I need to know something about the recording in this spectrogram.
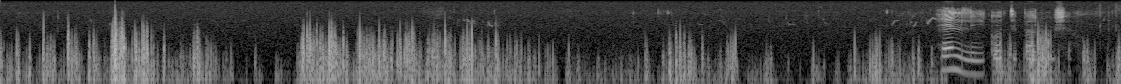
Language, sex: Swati, female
